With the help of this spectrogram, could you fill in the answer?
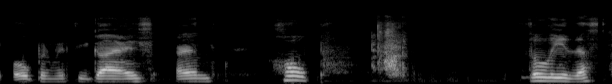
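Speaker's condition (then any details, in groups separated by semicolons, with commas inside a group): Cerebral palsy; wheelchair user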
